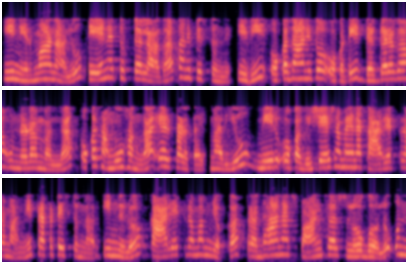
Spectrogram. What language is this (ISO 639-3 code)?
tel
